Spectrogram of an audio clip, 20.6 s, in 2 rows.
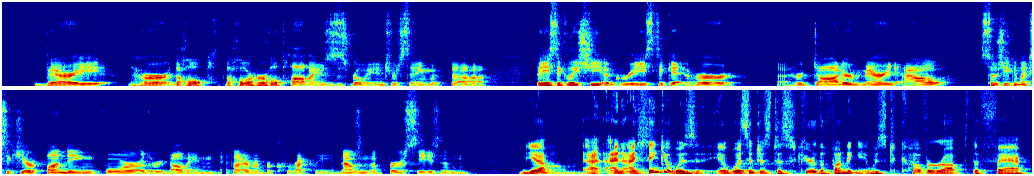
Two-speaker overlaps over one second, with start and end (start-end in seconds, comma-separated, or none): none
